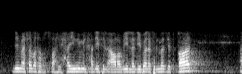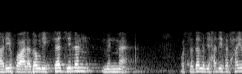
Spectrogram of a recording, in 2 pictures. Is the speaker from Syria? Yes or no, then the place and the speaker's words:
no; Egypt; عندنا في مصر مثلا نأكل بعض المطعومات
